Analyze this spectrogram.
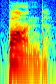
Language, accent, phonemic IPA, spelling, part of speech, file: English, US, /bɑnd/, bond, noun / verb / adjective, En-us-bond.ogg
